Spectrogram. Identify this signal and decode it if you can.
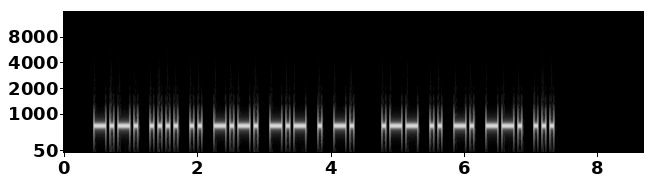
Morse code, heard as a keyed tone, about 20 wpm, 700 Hz. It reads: CHICKEN WINGS
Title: Difficult Words with Hints - 20wpm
